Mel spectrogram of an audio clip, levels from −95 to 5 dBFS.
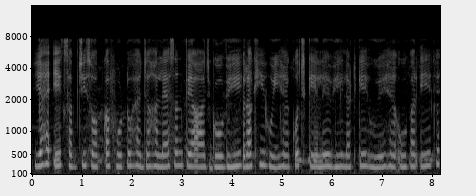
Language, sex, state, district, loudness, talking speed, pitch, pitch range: Hindi, female, Uttar Pradesh, Hamirpur, -43 LUFS, 170 wpm, 250 Hz, 245-265 Hz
